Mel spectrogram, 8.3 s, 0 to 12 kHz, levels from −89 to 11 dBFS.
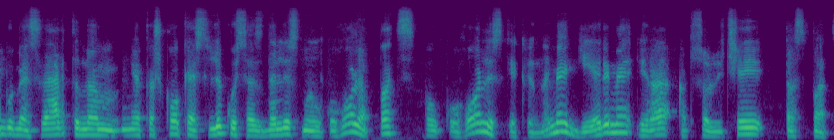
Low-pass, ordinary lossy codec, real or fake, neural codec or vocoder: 10.8 kHz; Opus, 32 kbps; fake; codec, 44.1 kHz, 2.6 kbps, SNAC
